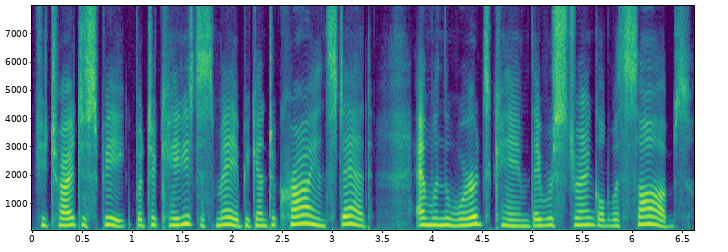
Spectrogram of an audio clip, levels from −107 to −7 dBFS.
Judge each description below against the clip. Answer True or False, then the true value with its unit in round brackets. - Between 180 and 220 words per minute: True (200 wpm)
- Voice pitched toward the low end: False (230 Hz)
